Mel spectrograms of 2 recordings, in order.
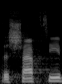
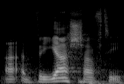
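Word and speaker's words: וישבתי: But the actual word in the Hebrew for dwell is not v'shavti, but it's v'yashavti. So you hear the difference, v'shavti, v'yashavti, one syllable difference.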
